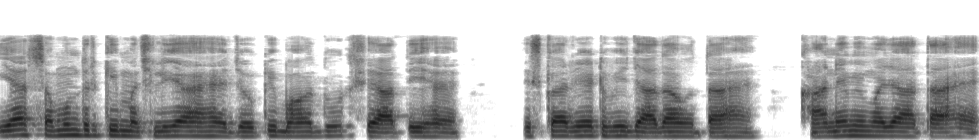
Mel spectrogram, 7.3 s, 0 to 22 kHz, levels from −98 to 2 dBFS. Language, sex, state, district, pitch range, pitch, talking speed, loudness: Hindi, male, Bihar, Jamui, 120-135 Hz, 130 Hz, 190 wpm, -17 LUFS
